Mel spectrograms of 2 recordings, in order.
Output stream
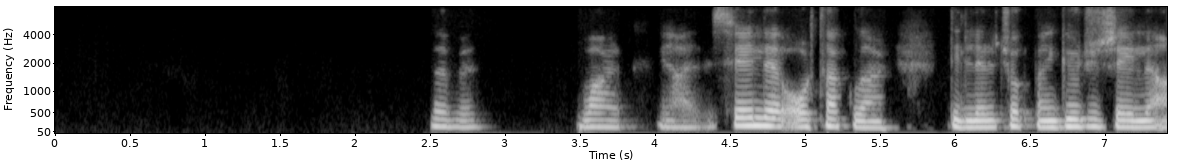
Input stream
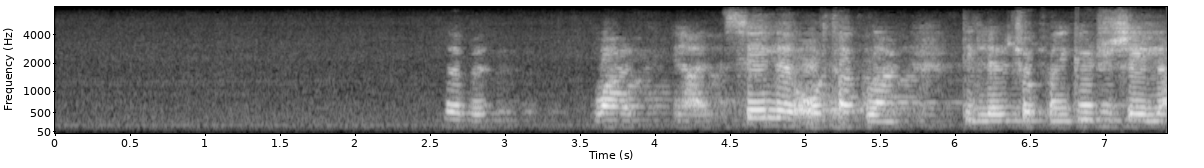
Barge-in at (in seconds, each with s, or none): none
